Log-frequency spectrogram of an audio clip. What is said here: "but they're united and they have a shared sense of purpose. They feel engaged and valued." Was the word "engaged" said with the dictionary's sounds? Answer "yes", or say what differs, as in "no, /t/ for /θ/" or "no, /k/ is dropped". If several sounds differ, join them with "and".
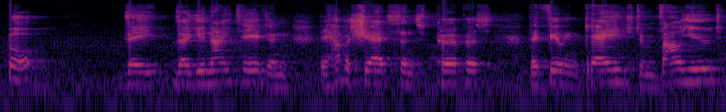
yes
